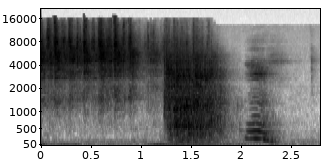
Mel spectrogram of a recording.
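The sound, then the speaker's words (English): Dice rattle and clatter for about a second as they are rolled to pick a discussion topic, then tumble in a louder burst of clicking, followed by a short voiced exclamation. “Let's go ahead and open it up with a dice roll and see which topic.”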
